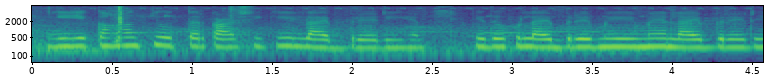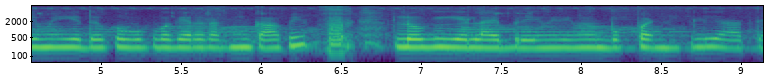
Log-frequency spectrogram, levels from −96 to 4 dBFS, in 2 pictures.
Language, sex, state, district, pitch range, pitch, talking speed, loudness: Hindi, female, Uttarakhand, Uttarkashi, 215-235 Hz, 225 Hz, 195 wpm, -22 LUFS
